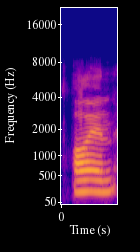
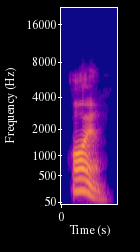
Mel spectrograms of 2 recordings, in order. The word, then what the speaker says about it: iron: keep it on mute they pronounce this word as ion so the pronunciation of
